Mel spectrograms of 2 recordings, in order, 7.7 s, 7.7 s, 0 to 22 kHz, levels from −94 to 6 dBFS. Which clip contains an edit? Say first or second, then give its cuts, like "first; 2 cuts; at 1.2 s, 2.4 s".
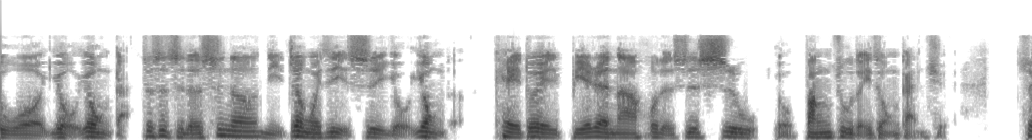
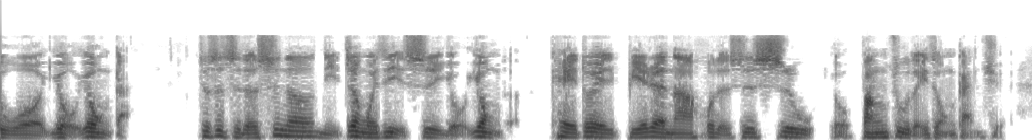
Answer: first; 1 cut; at 1.0 s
